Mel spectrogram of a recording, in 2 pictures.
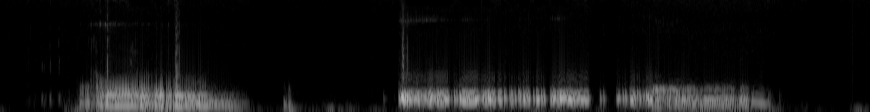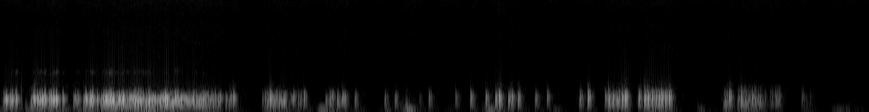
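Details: Female recorded while sleeping: loud, low gurgling rumbles with bursts of bubbling, stomach growling (borborygmi).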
